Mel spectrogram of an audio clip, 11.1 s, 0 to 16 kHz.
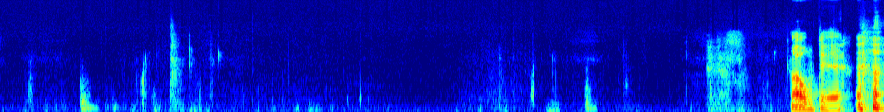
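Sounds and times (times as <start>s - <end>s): faint sipping and swallowing: 0.2s - 4.7s, 5.8s - 8.0s.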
